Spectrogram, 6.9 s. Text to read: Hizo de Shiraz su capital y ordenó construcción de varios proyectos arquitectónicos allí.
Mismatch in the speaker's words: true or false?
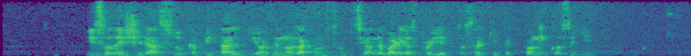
true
